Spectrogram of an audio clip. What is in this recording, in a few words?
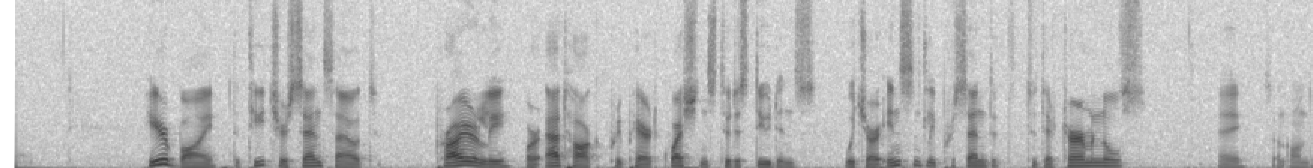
Narration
